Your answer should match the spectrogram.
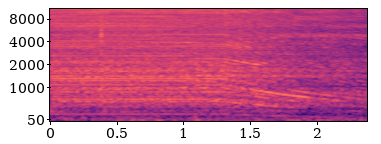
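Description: A heat gun blows with a steady, loud, broadband whoosh that holds for a couple of seconds and eases slightly at the end, warming a hose so a worm clamp can slide on.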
